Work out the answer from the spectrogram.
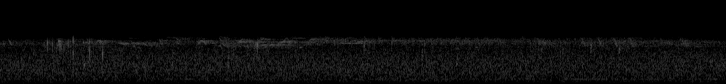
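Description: Faint high bird chirps, clustered in the first three seconds with a few more later, over a trail camera's steady hiss and a constant high electronic whine.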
